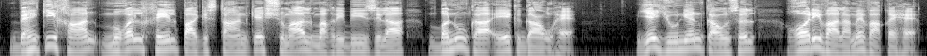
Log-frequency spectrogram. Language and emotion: Urdu, neutral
